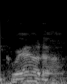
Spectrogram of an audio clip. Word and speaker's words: Groudon: Some people pronounce it Grudon, which I don't quite agree with or understand, but you know, it's supposed to be Groudon, like ground, you know, like think about it.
